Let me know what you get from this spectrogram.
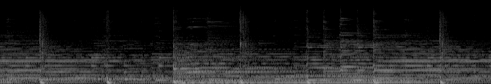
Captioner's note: gently chiming bells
